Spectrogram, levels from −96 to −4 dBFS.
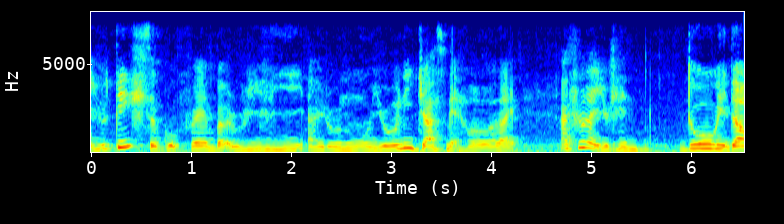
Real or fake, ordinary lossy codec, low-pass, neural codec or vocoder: fake; none; 7.2 kHz; codec, 16 kHz, 4 kbps, FreqCodec, larger model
